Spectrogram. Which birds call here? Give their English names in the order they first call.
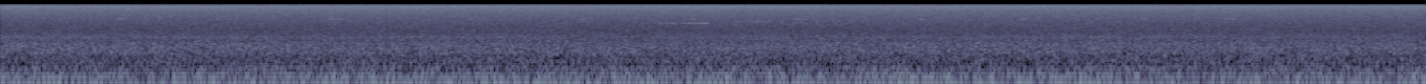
White-crowned Sparrow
